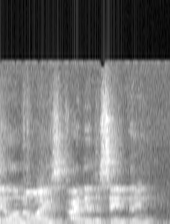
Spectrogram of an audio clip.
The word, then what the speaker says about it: Illinois: You guys, when I was in the Marine Corps and you guys say Illinois, I did the same thing. Don't pronounce S. They Illinois.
